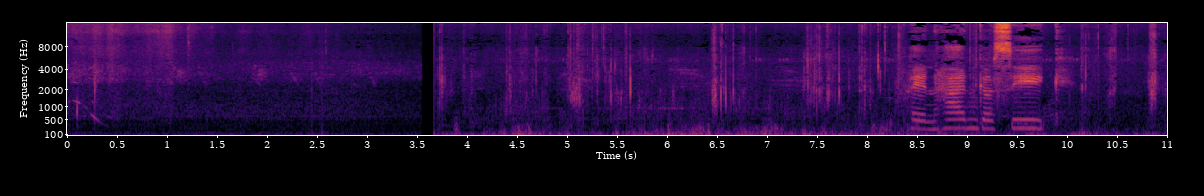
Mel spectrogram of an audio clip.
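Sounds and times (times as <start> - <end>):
footsteps on gravel: 3.7 - 11.0.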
